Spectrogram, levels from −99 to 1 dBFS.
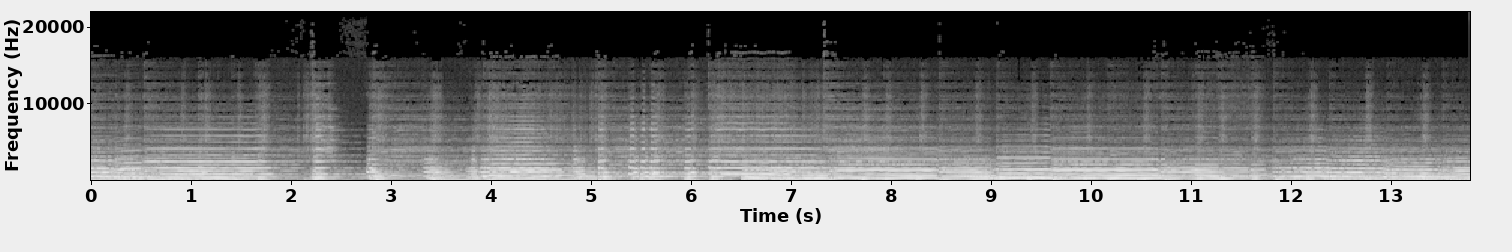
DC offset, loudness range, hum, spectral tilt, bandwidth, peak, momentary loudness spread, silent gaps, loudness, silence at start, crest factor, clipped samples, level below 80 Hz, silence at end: under 0.1%; 2 LU; none; -5 dB/octave; 15 kHz; 0 dBFS; 5 LU; none; -12 LUFS; 0 s; 12 dB; under 0.1%; -44 dBFS; 0 s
